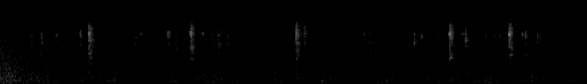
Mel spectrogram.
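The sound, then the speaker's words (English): Soft, irregular clicking of keys as someone types a message on a keyboard, fairly quiet, with short bursts and pauses between taps and no voices. “I'm just typing in a message here.”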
